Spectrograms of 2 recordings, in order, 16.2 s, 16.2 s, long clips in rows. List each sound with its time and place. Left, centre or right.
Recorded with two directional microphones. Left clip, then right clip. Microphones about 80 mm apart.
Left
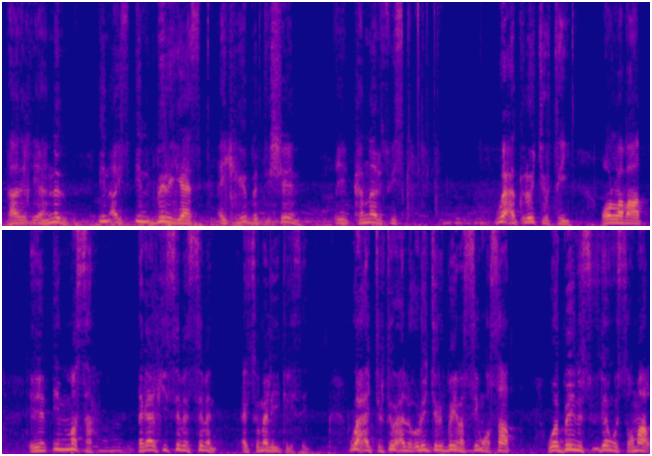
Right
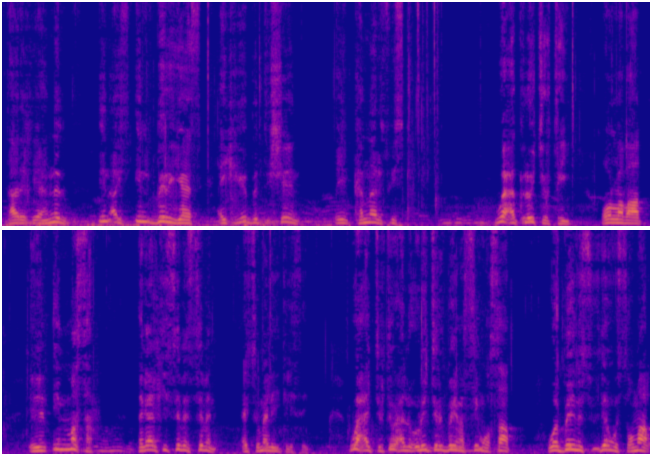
0.0 s a man's voice: left; by 2.4 s centre
2.7 s a man's voice: left
6.1 s a man's voice: centre
7.4 s a man's voice: left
